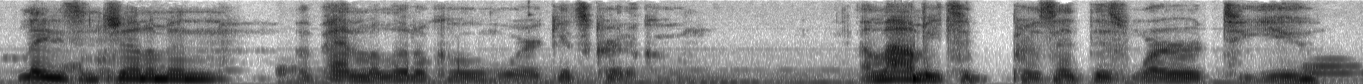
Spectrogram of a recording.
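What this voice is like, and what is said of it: Raspy voice. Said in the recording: “My voice is kind of, you know, raspy.”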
